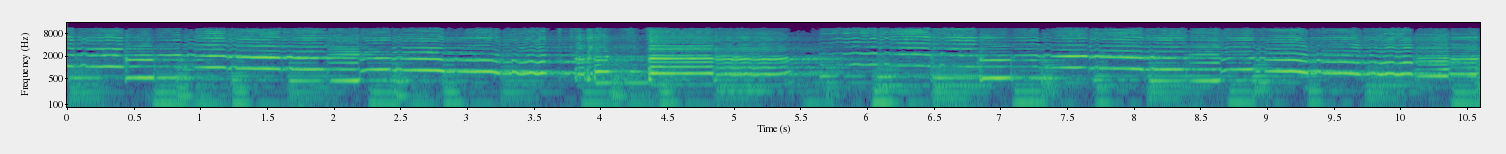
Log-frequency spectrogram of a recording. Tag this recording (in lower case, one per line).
playing erhu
